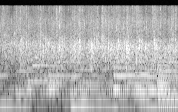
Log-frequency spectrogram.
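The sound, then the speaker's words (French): An audience applauds steadily for a few seconds, a dense, even wash of clapping with a low droning hum running underneath and no voices. “Vous pouvez applaudir si vous l'applaudissez.”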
